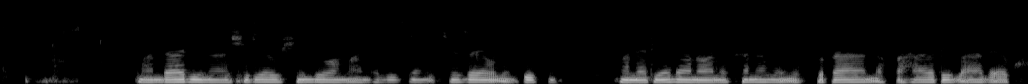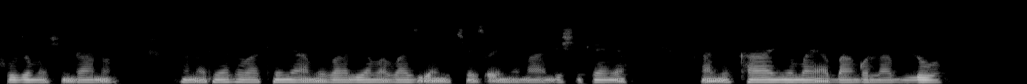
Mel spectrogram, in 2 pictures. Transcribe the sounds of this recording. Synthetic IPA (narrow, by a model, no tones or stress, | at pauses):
mandaɾiːnaːʃiɾiauʃindiwama̰ːndalizijamit͡ʃɛzɔjaṵlḭmpiki | wanaɾiaðawanaɔnɛkʰananɛ̰ɲɛfuɾaanafaɦaɾiɓaːɗa̰ja̰ku̥fuzumaʃindanɔ | wana̰ɾiaðawakʰɛɲa̰ːmɛ̰valiamavazḭja̰mit͡ʃɛzɔ̰ɛ̰ɲɛmaːndiʃikɛɲa̰ | a̰mɛkʰaːɲumaja̰ɓaŋɡɔlaɓlu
